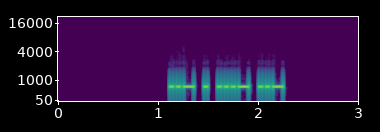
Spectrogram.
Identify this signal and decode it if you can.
Morse code, heard as a keyed tone, about 34 wpm, 700 Hz. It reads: UEVU
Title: All Cut Numbers - 4-Digit 35wpm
